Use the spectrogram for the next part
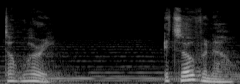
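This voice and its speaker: A man acting a compassionate, hesitant character in a fan audio drama, earnest and halting in his delivery. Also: a little high, lively intonation. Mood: gentle. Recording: long reverb, music underneath.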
